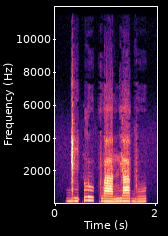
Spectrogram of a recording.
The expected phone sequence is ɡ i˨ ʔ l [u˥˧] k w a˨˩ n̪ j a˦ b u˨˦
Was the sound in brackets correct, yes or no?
yes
